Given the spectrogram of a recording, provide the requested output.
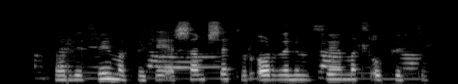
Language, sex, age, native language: Icelandic, female, 30-39, Icelandic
